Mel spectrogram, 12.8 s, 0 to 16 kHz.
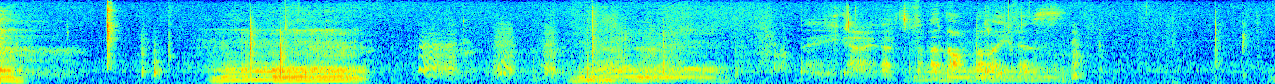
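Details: Adult man snoring in bed: three long, buzzing, vibrating snores roughly every four seconds, about 15 breaths a minute, with quiet pauses between; ordinary snoring.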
